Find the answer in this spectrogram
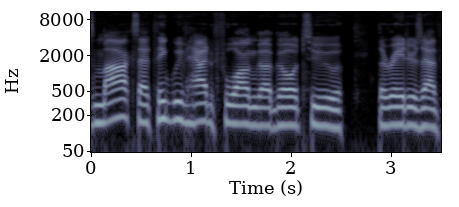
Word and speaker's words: Fuaga: So my number two guy is Talise Fuanga, and I have learned this pronunciation, and it looks like it's Fuaga, but his last name's actually Fuanga, which is different.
